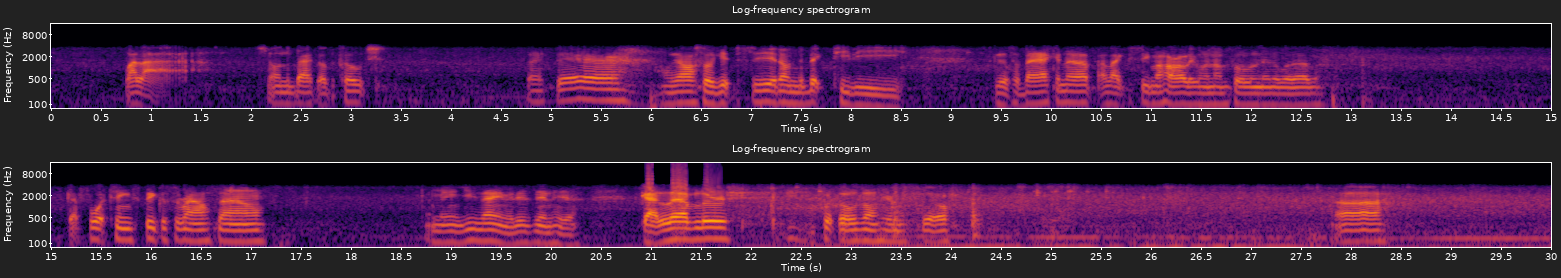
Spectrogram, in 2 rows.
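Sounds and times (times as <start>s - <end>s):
outdoor noise: 0.0s - 30.0s
low engine hum: 21.6s - 30.0s.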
